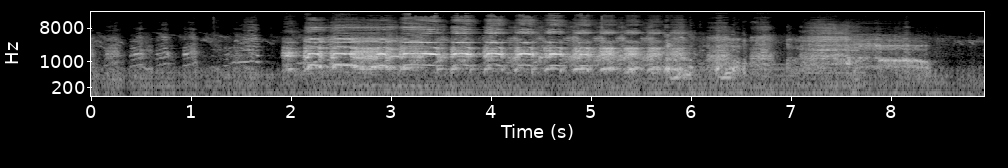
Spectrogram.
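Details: Crowing of a kukuak balenggek rooster, native to Solok in West Sumatra: short notes lead into a long crow broken into a regular series of rapid stepped pulses, like a rolling chain of syllables, ending in a trailing tail.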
